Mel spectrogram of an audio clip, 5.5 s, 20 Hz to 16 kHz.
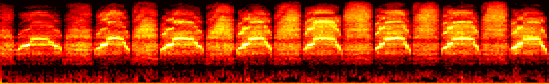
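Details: Excited male Estonian black stork singing at the nest while a female is near, morning of 30 April 2020. Steady run of breathy, whistling wheezes, about one and a half per second, with alternating arched tones.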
